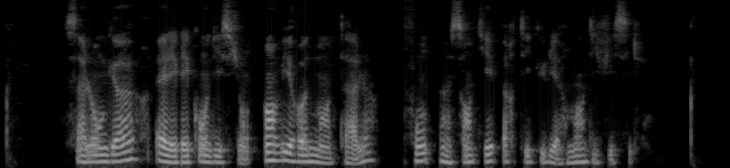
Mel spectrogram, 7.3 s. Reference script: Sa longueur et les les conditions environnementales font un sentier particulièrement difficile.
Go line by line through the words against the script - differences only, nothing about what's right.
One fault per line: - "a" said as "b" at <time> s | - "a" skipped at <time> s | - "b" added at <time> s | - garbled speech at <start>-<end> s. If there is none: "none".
none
